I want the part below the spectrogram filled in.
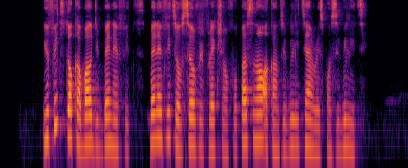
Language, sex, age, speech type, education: Nigerian Pidgin, female, 15-29, spontaneous, tertiary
